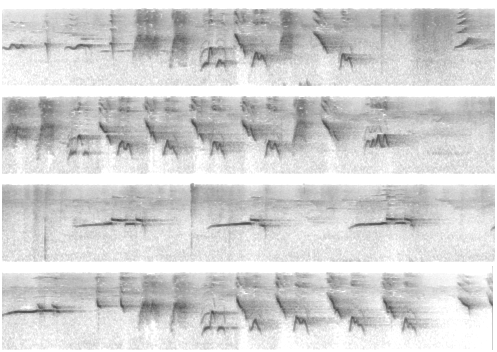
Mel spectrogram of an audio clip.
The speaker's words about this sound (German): Ich habe die beiden Stimmen mitgebracht und wir hören mal rein. Also zuerst der Weißbürzel-Schama.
